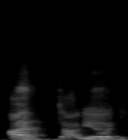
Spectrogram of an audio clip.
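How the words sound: The voice sounds mocking and sarcastic. The speaker does not mean it literally. "So this is sarcastic way of using intonation"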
